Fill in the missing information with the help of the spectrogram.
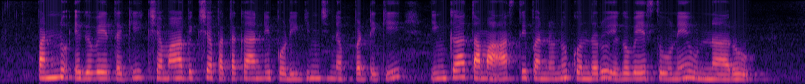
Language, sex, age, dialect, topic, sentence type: Telugu, female, 25-30, Central/Coastal, banking, statement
